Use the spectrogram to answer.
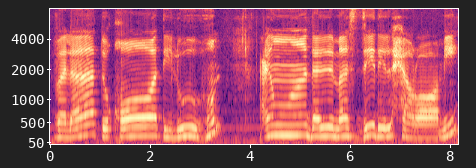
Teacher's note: نون ساکن کے بعد دال حروف اخفا میں سے ہے تو ہم نون ساکن کو چھپے ہوئے غنے کے ساتھ پڑھیں گے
